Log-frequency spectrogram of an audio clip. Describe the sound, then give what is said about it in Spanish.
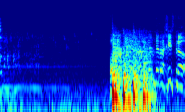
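Coffee being poured into a cup at home: after a near-silent stretch, a sudden, fairly loud splashing pour of liquid begins and runs steadily to the end. “En casa, Mike se sirve un café.”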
